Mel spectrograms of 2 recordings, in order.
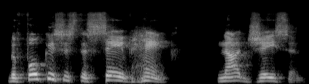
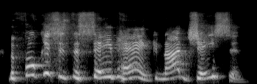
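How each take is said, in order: First: Said in the usual way. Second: High, whiny mock imitation; sing-song it back to ridicule her; mocking Dove. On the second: Vlogger mocking Dove's line to viewers, high and whiny. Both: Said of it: "And then she goes".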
